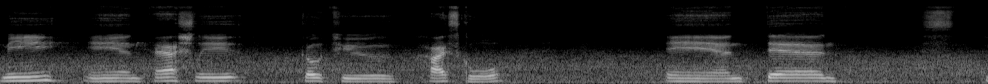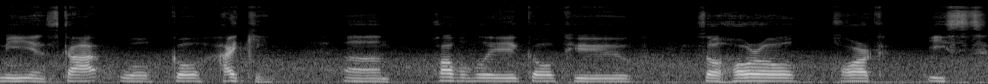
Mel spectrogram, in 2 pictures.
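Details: Vlogger with aphasia following a stroke, own speech; aphasia.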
